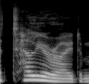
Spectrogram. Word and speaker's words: Telluride: including the Telluride Mushroom Festival.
